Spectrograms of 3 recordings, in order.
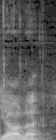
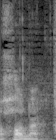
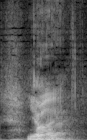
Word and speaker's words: Jolla: Chat to the guys at Yola, which I've now learnt how to pronounce is Yola, not Jolla or Holla. – Yola.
